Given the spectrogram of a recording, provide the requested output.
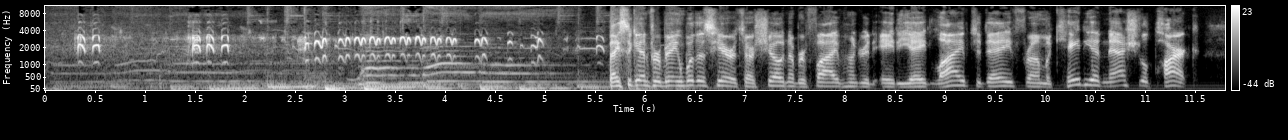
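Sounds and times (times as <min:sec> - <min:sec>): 
bar-tailed godwit flock calling: 0:00.0 - 0:06.9
low steady rumble: 0:00.0 - 0:08.8
speech: 0:05.7 - 0:11.6.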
